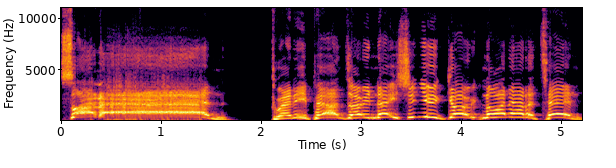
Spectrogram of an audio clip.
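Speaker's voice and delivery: very high, loud, excited shout.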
